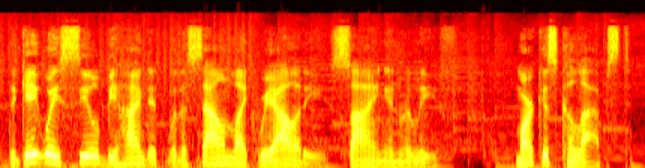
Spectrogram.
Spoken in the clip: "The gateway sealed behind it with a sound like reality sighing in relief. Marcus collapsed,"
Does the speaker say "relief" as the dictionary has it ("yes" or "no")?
yes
